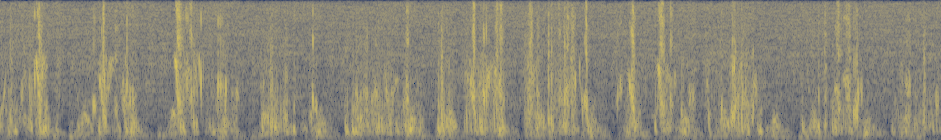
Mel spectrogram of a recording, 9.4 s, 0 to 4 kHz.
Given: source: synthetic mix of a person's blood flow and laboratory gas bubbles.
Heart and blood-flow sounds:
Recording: Doppler ultrasound of blood flow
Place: precordium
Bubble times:
0.00-0.48 s: bubbles
0.55-0.61 s: bubbles
0.77-0.85 s: bubbles
0.90-1.40 s: bubbles
1.73-2.05 s: bubbles
2.10-2.41 s: bubbles
2.59-2.99 s: bubbles
3.08-3.21 s: bubbles
3.42-4.27 s: bubbles
4.35-5.08 s: bubbles
5.23-5.96 s: bubbles
6.16-6.44 s: bubbles
6.52-6.97 s: bubbles
7.04-7.66 s: bubbles
8.00-8.67 s: bubbles
8.90-9.42 s: bubbles
From the record:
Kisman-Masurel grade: 343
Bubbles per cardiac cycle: rolling drumbeat, 9 or more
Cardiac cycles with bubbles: 100%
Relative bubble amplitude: loud (0.450 to 0.775)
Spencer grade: 3 (all of the cardiac periods contain showers or single bubble signals, but not dominating or overriding the cardiac motion signals)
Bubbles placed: anywhere in the cardiac cycle

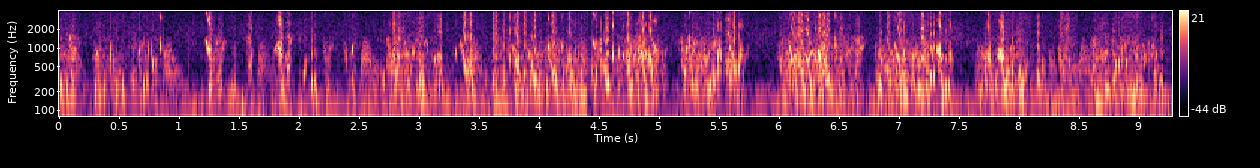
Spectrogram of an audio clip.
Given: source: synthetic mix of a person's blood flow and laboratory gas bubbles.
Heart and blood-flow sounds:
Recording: Doppler ultrasound of blood flow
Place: subclavian vein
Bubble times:
0.00-0.18 s: bubbles
0.26-0.88 s: bubbles
1.19-1.51 s: bubbles
1.54-1.64 s: bubbles
1.77-1.96 s: bubbles
2.00-2.29 s: bubbles
2.35-2.48 s: bubbles
2.61-5.09 s: bubbles
5.15-5.74 s: bubbles
5.97-6.72 s: bubbles
6.79-7.48 s: bubbles
7.64-9.21 s: bubbles
From the record:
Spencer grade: 4 (maximum detectable bubble signal sounding continuously throughout systole and diastole of every cardiac period, and overriding the amplitude of the normal cardiac signals)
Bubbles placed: anywhere in the cardiac cycle

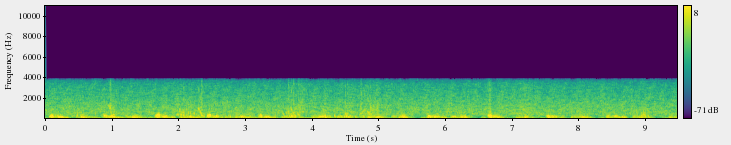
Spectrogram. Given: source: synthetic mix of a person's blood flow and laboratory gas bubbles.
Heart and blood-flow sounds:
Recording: Doppler ultrasound of blood flow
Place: precordium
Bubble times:
0.46-0.52 s: bubbles
0.72-0.77 s: bubbles
0.93-1.06 s: bubbles
1.86-2.42 s: bubbles
2.56-2.83 s: bubbles
3.43-3.47 s: bubbles
3.51-3.89 s: bubbles
4.10-4.38 s: bubbles
4.49-5.01 s: bubbles
8.77-9.11 s: bubbles
From the record:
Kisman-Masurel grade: 221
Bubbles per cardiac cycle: several, 3 to 8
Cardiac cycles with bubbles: 10 to 50%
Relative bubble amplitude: barely perceptible (0.100 to 0.250)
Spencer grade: 2 (many but less than half of the cardiac periods contain bubble signals, singularly or in groups)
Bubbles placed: anywhere in the cardiac cycle

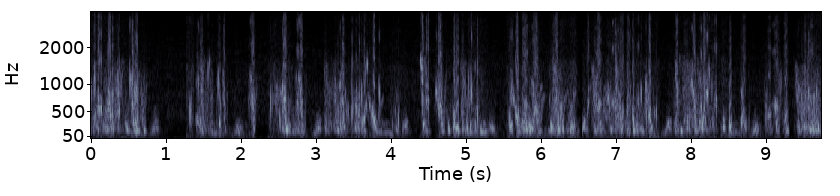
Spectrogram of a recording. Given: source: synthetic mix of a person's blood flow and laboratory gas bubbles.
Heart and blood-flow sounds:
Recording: Doppler ultrasound of blood flow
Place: precordium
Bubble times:
0.00-0.76 s: bubbles
1.27-1.64 s: bubbles
1.67-1.83 s: bubbles
2.09-2.22 s: bubbles
2.35-2.88 s: bubbles
3.10-3.91 s: bubbles
3.97-4.14 s: bubbles
4.37-5.30 s: bubbles
5.54-6.07 s: bubbles
6.10-6.48 s: bubbles
6.59-7.58 s: bubbles
7.75-8.58 s: bubbles
8.64-8.79 s: bubbles
8.96-9.31 s: bubbles
9.36-9.74 s: bubbles
From the record:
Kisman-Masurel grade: 444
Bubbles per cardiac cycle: continuous sound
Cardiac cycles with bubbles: 100%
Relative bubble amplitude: maximal (0.775 to 0.999)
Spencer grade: 4 (maximum detectable bubble signal sounding continuously throughout systole and diastole of every cardiac period, and overriding the amplitude of the normal cardiac signals)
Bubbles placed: only in the low amplitude regions of the cardiac cycle

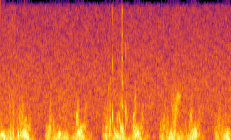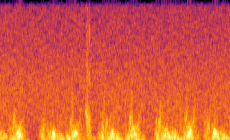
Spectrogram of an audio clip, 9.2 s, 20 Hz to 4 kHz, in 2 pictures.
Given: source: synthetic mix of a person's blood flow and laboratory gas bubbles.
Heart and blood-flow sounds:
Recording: Doppler ultrasound of blood flow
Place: precordium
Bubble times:
0.17-0.58 s: bubbles
2.14-2.54 s: bubbles
3.41-3.61 s: bubbles
6.30-6.45 s: bubbles
From the record:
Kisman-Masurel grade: 123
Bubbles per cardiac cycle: 1 to 2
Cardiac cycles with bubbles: 10 to 50%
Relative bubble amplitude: loud (0.450 to 0.775)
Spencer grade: 2 (many but less than half of the cardiac periods contain bubble signals, singularly or in groups)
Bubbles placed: only in the low amplitude regions of the cardiac cycle

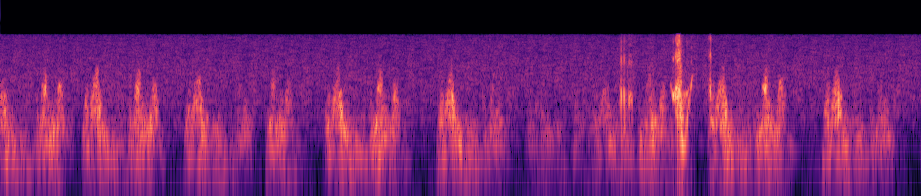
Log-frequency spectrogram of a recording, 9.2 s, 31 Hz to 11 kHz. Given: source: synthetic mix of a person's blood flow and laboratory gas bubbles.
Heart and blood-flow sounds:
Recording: Doppler ultrasound of blood flow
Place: precordium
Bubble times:
6.18-6.33 s: bubbles
6.49-6.56 s: bubbles
6.69-6.95 s: bubbles
7.07-7.14 s: bubbles
From the record:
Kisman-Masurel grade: 213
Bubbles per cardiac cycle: several, 3 to 8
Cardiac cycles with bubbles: 1 to 10%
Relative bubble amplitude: loud (0.450 to 0.775)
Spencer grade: 1 (occasional bubble signal discernible with the cardiac motion signal, with majority of cardiac periods free of bubbles)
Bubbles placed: only in the low amplitude regions of the cardiac cycle

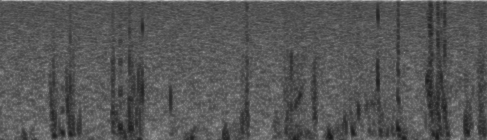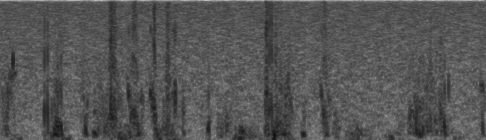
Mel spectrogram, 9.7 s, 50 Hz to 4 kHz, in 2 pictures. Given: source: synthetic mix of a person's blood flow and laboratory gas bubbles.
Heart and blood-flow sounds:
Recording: Doppler ultrasound of blood flow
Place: precordium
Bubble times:
0.00-0.03 s: bubbles
0.47-0.82 s: bubbles
1.08-1.47 s: bubbles
1.68-1.74 s: bubbles
2.39-2.50 s: bubbles
2.83-3.07 s: bubbles
3.11-3.17 s: bubbles
3.42-4.03 s: bubbles
4.22-4.53 s: bubbles
4.62-5.04 s: bubbles
5.29-5.53 s: bubbles
5.67-6.31 s: bubbles
6.34-6.74 s: bubbles
6.92-7.00 s: bubbles
7.11-7.17 s: bubbles
7.49-7.81 s: bubbles
7.88-7.95 s: bubbles
8.05-8.20 s: bubbles
8.95-9.39 s: bubbles
9.64-9.73 s: bubbles
From the record:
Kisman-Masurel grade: 242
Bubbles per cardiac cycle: several, 3 to 8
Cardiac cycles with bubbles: 100%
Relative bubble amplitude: moderate (0.250 to 0.450)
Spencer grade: 3 (all of the cardiac periods contain showers or single bubble signals, but not dominating or overriding the cardiac motion signals)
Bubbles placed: anywhere in the cardiac cycle

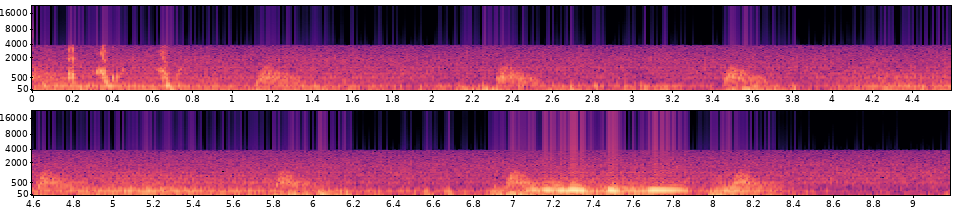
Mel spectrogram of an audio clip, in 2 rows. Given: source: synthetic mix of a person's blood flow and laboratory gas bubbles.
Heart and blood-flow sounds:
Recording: Doppler ultrasound of blood flow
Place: subclavian vein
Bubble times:
0.03-0.10 s: bubbles
0.15-0.24 s: bubbles
0.29-0.46 s: bubbles
0.61-0.75 s: bubbles
From the record:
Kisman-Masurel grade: 211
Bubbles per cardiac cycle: several, 3 to 8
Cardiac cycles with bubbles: 1 to 10%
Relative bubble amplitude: barely perceptible (0.100 to 0.250)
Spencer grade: 1 (occasional bubble signal discernible with the cardiac motion signal, with majority of cardiac periods free of bubbles)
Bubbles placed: anywhere in the cardiac cycle

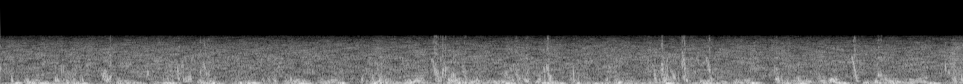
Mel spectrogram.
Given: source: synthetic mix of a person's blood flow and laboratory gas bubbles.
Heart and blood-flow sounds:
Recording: Doppler ultrasound of blood flow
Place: precordium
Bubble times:
0.00-0.04 s: bubbles
0.09-0.17 s: bubbles
0.53-0.88 s: bubbles
0.98-1.16 s: bubbles
1.45-2.19 s: bubbles
2.60-2.97 s: bubbles
3.60-3.94 s: bubbles
4.07-4.17 s: bubbles
4.30-4.81 s: bubbles
5.03-5.36 s: bubbles
5.42-5.56 s: bubbles
5.69-5.83 s: bubbles
6.04-6.14 s: bubbles
6.51-7.00 s: bubbles
7.03-7.17 s: bubbles
7.54-8.04 s: bubbles
8.31-8.41 s: bubbles
8.49-8.63 s: bubbles
8.75-8.85 s: bubbles
9.43-9.64 s: bubbles
From the record:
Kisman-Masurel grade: 242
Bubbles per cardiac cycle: several, 3 to 8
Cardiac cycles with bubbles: 100%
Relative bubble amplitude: moderate (0.250 to 0.450)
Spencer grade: 3 (all of the cardiac periods contain showers or single bubble signals, but not dominating or overriding the cardiac motion signals)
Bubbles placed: anywhere in the cardiac cycle

